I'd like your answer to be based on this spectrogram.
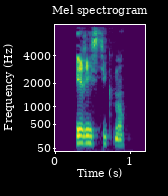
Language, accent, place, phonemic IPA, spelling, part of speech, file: French, France, Lyon, /e.ʁis.tik.mɑ̃/, éristiquement, adverb, LL-Q150 (fra)-éristiquement.wav
- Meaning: eristically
